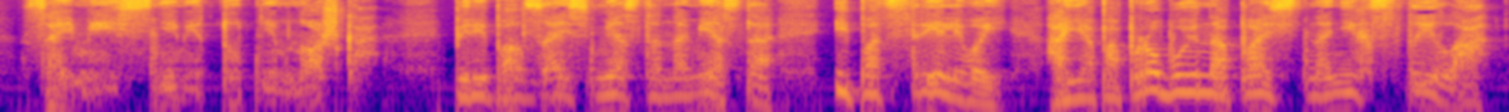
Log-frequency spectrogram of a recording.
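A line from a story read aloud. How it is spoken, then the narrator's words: Whispered in ear. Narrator (Russian): Марсель прошептал ему на ухо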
